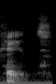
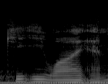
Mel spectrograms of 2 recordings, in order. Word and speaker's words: Keynes: It's spelled It's spelled ke y n s but it's pronounced canes. Keynes can.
